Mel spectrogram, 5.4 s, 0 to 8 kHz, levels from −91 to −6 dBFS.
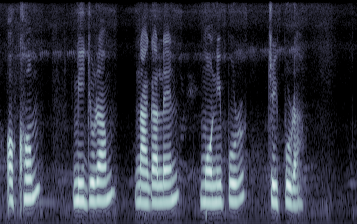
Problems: constant background noise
